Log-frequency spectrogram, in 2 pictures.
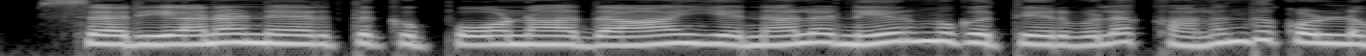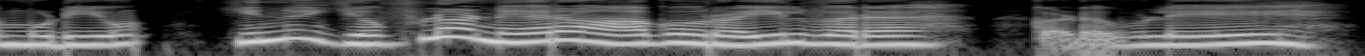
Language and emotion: Tamil, sad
